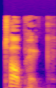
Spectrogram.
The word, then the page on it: topic: anglais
